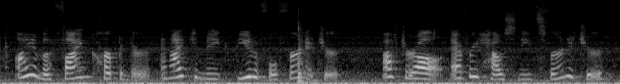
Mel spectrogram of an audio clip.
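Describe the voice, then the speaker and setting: A woman puts on a character voice pitched extremely high, speaking at a moderate pace. Loud background noise runs underneath. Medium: read story.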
